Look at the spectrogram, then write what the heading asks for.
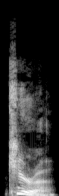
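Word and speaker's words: Ciara: Kira Dugen uh um her real name is spelled c i a r a uh Irish name um but she she began to spell it as it sounds because so many people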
